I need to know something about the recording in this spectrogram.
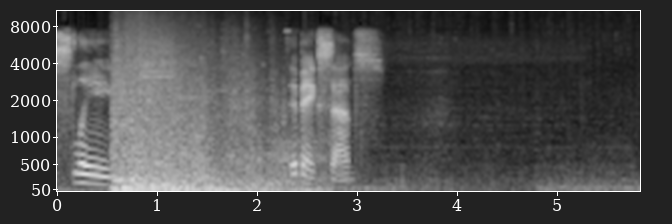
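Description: Flames crackle on a burning tank.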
